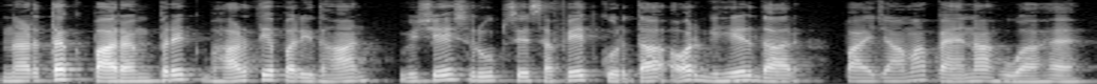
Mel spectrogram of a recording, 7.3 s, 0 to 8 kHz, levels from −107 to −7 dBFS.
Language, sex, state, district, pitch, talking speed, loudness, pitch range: Hindi, male, Jharkhand, Ranchi, 130 Hz, 125 wpm, -23 LUFS, 120-150 Hz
